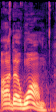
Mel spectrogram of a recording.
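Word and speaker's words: אדום: word for red okay how do you say red in Hebrew it's adaam okay so so we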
